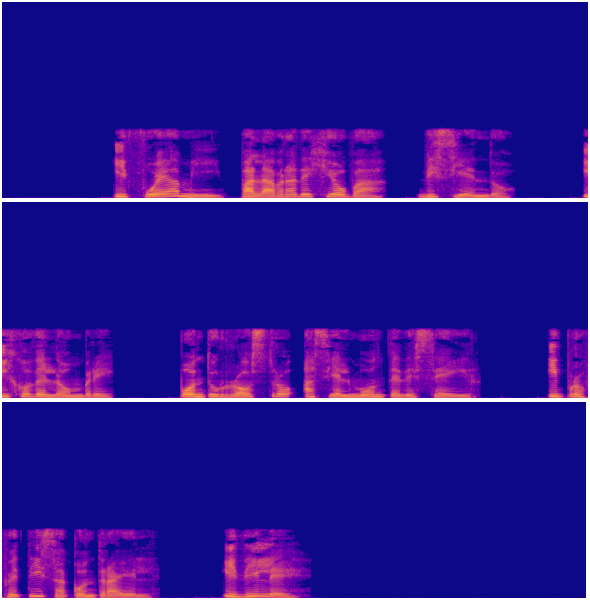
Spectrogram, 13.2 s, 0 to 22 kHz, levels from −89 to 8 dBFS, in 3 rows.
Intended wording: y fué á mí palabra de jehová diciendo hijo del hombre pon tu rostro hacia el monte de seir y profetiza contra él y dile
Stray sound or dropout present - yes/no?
no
